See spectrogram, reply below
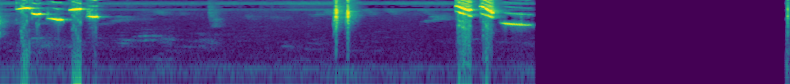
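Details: A male brown-chested jungle flycatcher learning to sing gives high, thin whistles that slide downward, in short bursts of two to four notes separated by pauses.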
